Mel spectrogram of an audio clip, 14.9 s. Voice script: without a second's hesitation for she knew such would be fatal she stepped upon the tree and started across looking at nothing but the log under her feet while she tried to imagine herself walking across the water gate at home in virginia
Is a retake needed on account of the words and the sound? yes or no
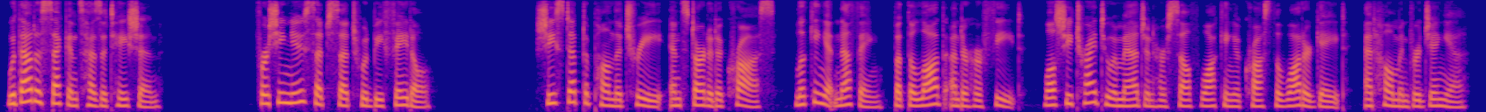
yes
